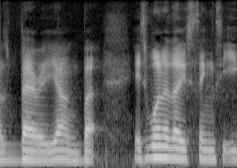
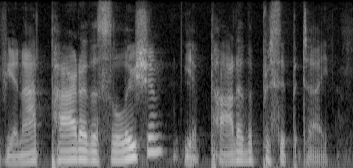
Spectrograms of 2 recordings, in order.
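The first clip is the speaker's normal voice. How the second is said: slower, put-on Australian accent; 5 dB quieter than usual. Speaker reads out the slogan printed beside a test-tube picture, in an australian accent. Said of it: "I don't know why I'm doing that in an Australian accent".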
